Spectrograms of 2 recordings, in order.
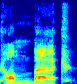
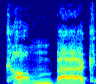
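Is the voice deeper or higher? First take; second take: higher; deeper. First: It is said in a higher voice. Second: It is said in a deeper voice.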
